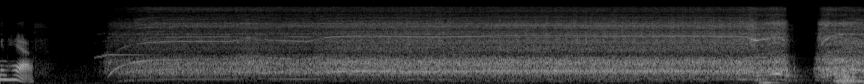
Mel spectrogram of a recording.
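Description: A cordless drill whirs steadily as it bores through plastic.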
